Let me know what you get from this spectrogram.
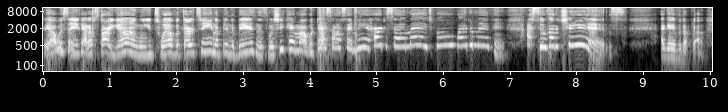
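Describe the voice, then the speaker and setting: Her voice raised and projected, a woman speaks in an animated tone at an extremely high pitch. Her pitch swings very widely. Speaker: music commentator YouTuber. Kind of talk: casual commentary.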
